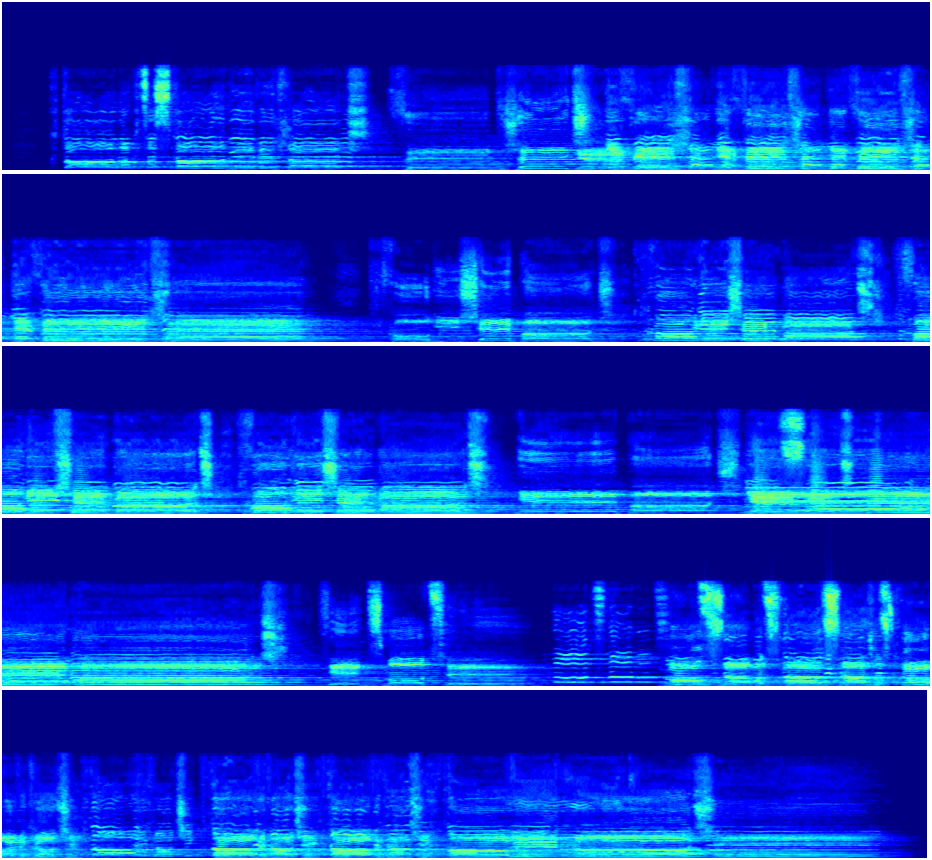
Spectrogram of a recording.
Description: sopran
fidel
harfa, bęben, śpiew
puzon
tenor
